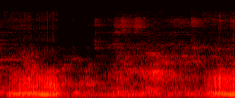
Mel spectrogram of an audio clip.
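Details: Sleeping pug puppy snoring: two low, buzzy, rumbling inhaled snores with a steady droning tone, one at the start and one at the end about three and a half seconds apart, softer breathing between.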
